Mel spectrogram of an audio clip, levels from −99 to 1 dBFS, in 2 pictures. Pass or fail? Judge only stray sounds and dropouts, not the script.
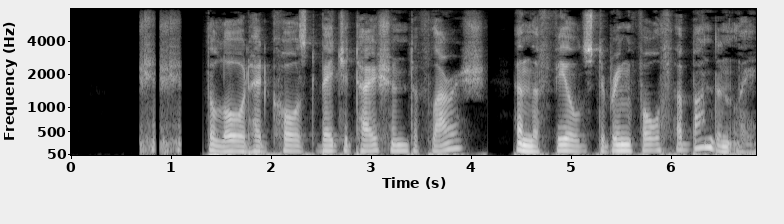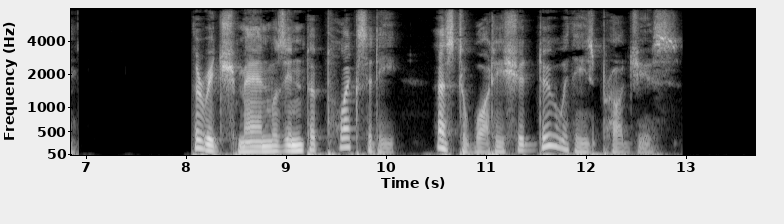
fail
